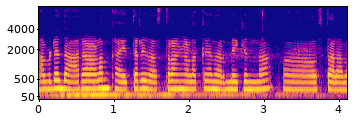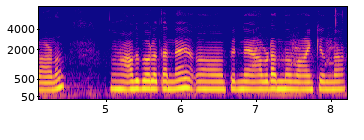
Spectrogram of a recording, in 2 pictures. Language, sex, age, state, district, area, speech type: Malayalam, female, 30-45, Kerala, Thiruvananthapuram, rural, spontaneous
